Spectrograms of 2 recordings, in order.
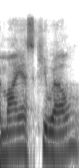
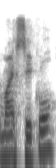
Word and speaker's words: MySQL: my sequel database and you can pronounce it either way I'm not going to get into a debate with anyone about how to pronounce it because the co-creator of the language actually said that either way is technically acceptable although mysql is a little bit more official my SQL or my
